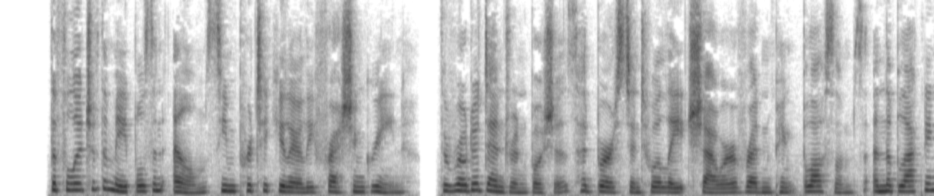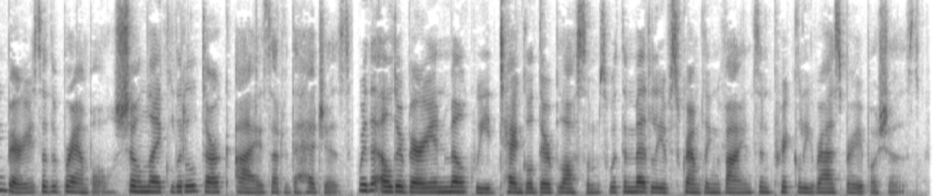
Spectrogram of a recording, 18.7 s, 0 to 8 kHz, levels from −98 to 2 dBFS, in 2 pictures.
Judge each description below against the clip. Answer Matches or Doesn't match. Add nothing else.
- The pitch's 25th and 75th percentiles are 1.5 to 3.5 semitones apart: Matches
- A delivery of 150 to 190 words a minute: Doesn't match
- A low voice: Doesn't match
